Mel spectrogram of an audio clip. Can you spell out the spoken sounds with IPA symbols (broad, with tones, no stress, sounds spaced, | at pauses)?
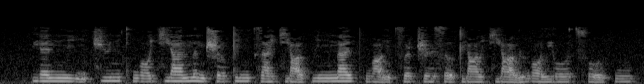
p j ɛ˦ n n̪ ḭ˨˩ ŋ t͡ɕ y˦ n kʰ w ɔ˨˦ t͡ɕ j ä˦ n̪ ə˥˨ n ʂ ɤ˨˦ t̪ i˦ ŋ t͡s a˨˦ ɪ̯ t͡ɕ j ɑ̰˨˩ ʊ̯ p i˦ n n̪ a˦ ɪ̯ pʰ w ɑ̰˨˩ ŋ t͡s ɤ˦ ʈ͡ʂ ɻ̩˨˦ s ɤ̰˨˩ t̪ j ɑ˨˦ ʊ̯ t͡ɕ j ɑ̰˨˩ ʊ̯ ɻ w ɔ˥˨ l j o˨˦ ʊ̯ t͡sʰ o̰˨˩ ʊ̯ f u˦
